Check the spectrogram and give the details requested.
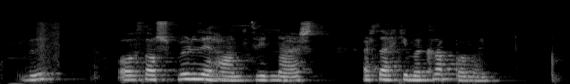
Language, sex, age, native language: Icelandic, male, 11, Icelandic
